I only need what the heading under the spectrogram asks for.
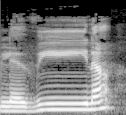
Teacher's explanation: ذال کو زبان باہر نکال کے پڑھیں گے، ٹھیک ہے، زبان کی نوک اگلے دو دانتوں کے سرے سے لگے گی۔ لذینہ، نا کو جلدی سے پڑھیں گے کیونکہ زبر زیر پیش ہے، حرکات کو کھینچنا نہیں ہے۔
